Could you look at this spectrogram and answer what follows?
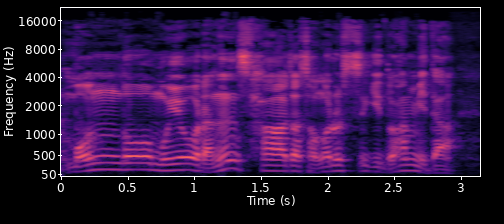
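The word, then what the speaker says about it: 問答: 발음은 몬도 이래서 어렵습니다. 여긴 땡땡 붙어요.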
